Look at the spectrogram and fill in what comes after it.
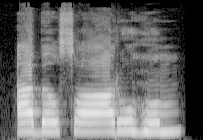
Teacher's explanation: صاد حروف التفخیم میں سے ہے تو ہم یہ حرف کو بھاری آواز میں پڑھیں گے، اور کیونکہ اس کے بعد مد الف ہے تو ہم مد الف کو بھی بھاری آواز میں پڑھیں گے. · کلمت ابصارهم میں با پہ جزم ہے تو ہمیں با کو قلقلہ سے پڑھنا ہے، اور قلقلہ کا معنی ہے حرف ساکن کو ہلانا، تو ہم با کو ہلاتے ہوئے یہ کلمہ کو پڑھیں گے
